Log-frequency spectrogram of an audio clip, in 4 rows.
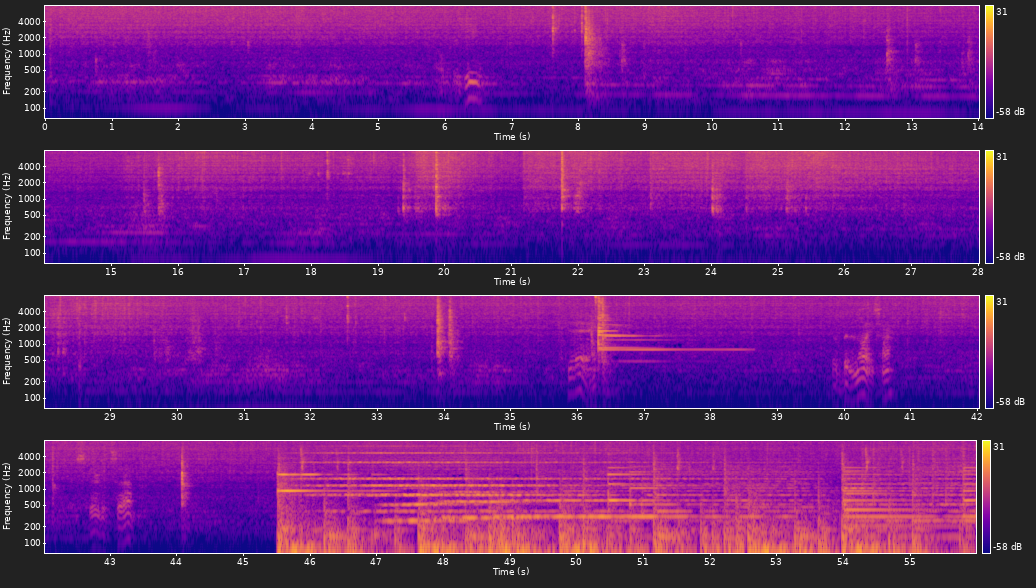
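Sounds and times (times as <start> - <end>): fish and shrimp sizzling in oil: 0.0 - 47.0, 48.2 - 56.0
metal tongs clicking against pans: 18.0 - 18.8, 21.8 - 22.2.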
